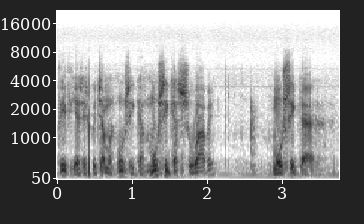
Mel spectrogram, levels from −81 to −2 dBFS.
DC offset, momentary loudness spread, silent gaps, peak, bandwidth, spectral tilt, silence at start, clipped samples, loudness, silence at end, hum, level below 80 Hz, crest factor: under 0.1%; 17 LU; none; 0 dBFS; 16 kHz; -4.5 dB/octave; 0.05 s; under 0.1%; -19 LUFS; 0.05 s; none; -70 dBFS; 20 dB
